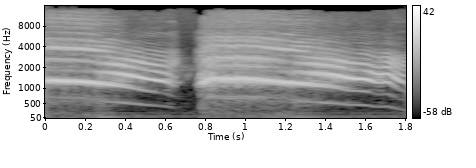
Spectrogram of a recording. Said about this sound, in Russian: Ворона в гнезде.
